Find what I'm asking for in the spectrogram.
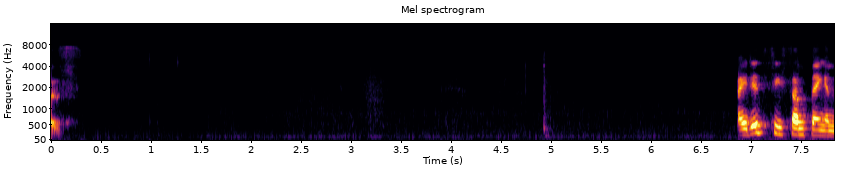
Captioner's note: no sound - waiting for comments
